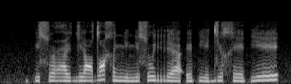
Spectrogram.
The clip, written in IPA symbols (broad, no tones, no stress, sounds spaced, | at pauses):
pʲ ʊ s u ʕ ɪ ɡ e j ɪ dˤ i x ʊ nʲ o nʲ ɔ s u rʲ aː ʔ ɪ pʲ eː dʲ ɔ x e pʲ eː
